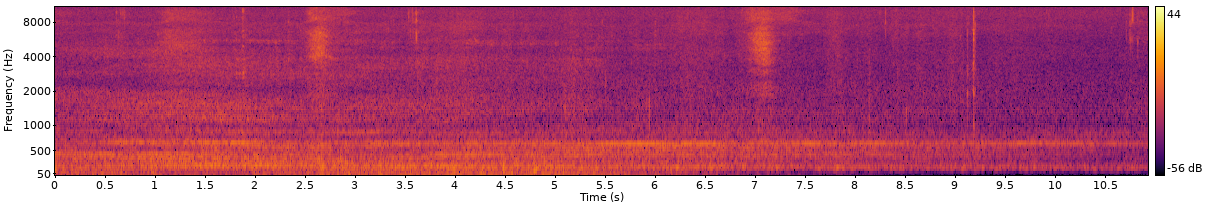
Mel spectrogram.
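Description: Steady rumble of road traffic with a faint hum, slowly fading away.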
